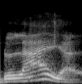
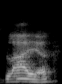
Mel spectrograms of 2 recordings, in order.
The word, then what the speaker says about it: Blaye: the times of the romans right and then blaire is how you pronounce this blaire and i know uh liz likes to talk a little bit about blaia as well and all and this is a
